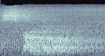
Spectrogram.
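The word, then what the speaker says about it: σκάνδαλον: From verse 42 to 47, a Greek word is used, which is pronounced scandalon.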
